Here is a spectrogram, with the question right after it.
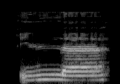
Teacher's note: It is one word. The correct stress is on حركة الهمزة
